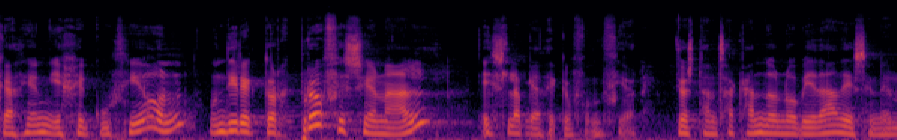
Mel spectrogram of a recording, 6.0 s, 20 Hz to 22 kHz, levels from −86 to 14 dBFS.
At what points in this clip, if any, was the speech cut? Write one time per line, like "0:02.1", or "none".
0:01.9
0:03.5
0:04.5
